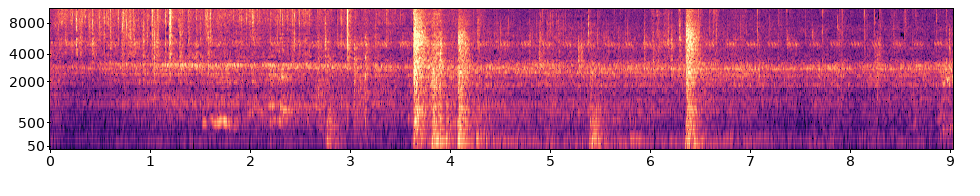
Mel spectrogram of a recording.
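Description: Okra omelettes sizzling in hot oil in a steel wok, with a metal spatula knocking and scraping against the wok as they are turned: a quick cluster of knocks about four seconds in and single knocks a little later.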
